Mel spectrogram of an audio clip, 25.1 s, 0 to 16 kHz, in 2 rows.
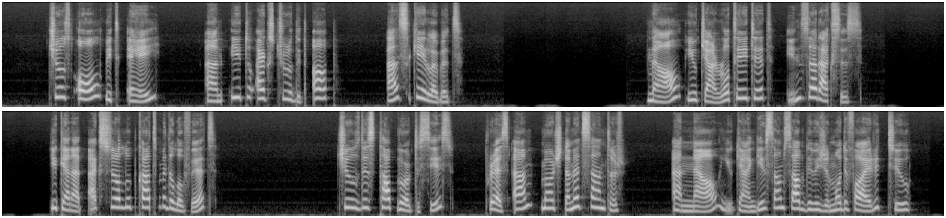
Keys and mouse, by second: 0.2 middle click, 0.8 Tab, 1.1 middle click, 1.7 Tab, 2.0 a, 2.8 e, 3.0 z, 5.0 click, 5.3 middle click, 6.2 s, 7.1 ctrl+z, 7.2 KP_7, 7.7 s, 8.2 click, 9.2 r, 11.2 click, 12.0 r, 12.8 click, 12.8 Tab, 13.0 ctrl+r, 13.7 click, 14.1 s, 15.6 click, 16.0 click, 16.6 alt+click, 17.2 click, 17.6 alt+click, 17.9 click, 18.4 m, 19.2 Tab, 19.4-20.1 drag, 21.5 ctrl+1, 22.4 middle drag, 22.8 click, 23.2 right click, 23.8 middle drag, 24.5-24.8 middle drag, 24.9 Tab.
